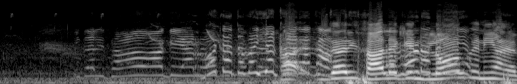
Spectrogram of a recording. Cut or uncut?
uncut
